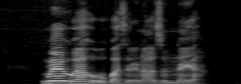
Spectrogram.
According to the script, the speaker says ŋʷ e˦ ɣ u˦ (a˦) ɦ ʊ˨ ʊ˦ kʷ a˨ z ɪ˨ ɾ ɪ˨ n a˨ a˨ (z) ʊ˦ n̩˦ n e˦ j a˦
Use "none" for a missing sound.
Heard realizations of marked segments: a˦, z

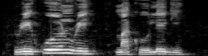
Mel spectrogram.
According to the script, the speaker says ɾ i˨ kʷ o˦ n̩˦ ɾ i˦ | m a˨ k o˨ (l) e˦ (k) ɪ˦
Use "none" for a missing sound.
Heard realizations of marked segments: l, ɡ

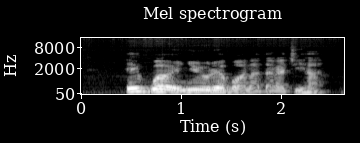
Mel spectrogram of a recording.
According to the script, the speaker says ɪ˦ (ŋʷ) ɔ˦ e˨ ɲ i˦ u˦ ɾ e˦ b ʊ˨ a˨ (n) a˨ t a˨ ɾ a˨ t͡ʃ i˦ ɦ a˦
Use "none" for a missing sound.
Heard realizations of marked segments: ɡʷ, n

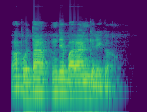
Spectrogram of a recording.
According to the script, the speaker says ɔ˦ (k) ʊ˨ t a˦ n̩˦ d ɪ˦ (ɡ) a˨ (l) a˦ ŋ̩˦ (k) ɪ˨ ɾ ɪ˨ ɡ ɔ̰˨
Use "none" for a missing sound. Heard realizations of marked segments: p, ɡ͡b, ɾ, ɡ

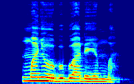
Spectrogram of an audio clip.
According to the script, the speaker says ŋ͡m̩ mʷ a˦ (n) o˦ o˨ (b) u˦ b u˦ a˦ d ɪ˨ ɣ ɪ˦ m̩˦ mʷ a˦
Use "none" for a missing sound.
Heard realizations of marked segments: ɲ, b

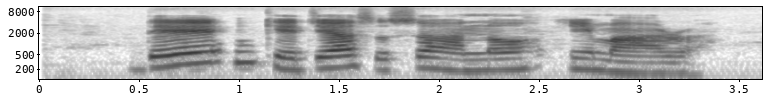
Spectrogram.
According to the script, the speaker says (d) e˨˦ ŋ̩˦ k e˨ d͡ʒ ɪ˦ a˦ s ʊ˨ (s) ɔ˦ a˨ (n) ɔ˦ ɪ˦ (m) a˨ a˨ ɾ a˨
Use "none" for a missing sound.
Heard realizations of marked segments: d, s, n, m

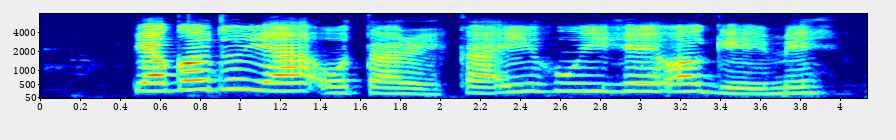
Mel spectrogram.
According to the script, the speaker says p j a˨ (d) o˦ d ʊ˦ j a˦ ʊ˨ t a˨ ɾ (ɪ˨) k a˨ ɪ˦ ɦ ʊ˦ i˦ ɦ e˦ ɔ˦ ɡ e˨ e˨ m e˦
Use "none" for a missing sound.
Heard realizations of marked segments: ɡ, ɪ˨

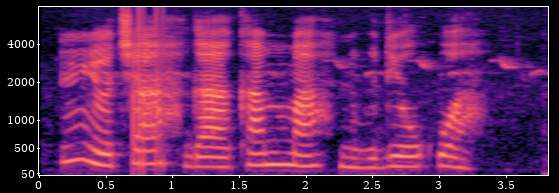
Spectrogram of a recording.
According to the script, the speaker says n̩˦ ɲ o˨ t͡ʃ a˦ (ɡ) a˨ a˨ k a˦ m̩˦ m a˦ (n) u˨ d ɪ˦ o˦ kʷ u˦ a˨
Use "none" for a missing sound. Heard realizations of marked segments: ɡ, n

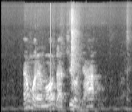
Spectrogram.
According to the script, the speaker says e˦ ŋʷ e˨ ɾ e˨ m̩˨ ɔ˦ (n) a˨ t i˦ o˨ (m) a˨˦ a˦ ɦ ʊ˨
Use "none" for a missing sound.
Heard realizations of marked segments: d, ɲ

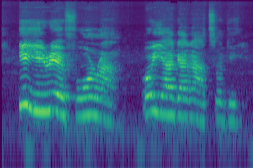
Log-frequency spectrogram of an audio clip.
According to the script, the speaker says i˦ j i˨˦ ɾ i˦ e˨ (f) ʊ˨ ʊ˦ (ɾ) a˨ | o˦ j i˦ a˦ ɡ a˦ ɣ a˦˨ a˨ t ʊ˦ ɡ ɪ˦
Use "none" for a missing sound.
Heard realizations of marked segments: f, ɾ

